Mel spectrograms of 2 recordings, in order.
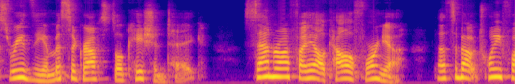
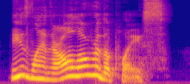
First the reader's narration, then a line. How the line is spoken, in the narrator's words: Ollie barks, sensing your excitement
